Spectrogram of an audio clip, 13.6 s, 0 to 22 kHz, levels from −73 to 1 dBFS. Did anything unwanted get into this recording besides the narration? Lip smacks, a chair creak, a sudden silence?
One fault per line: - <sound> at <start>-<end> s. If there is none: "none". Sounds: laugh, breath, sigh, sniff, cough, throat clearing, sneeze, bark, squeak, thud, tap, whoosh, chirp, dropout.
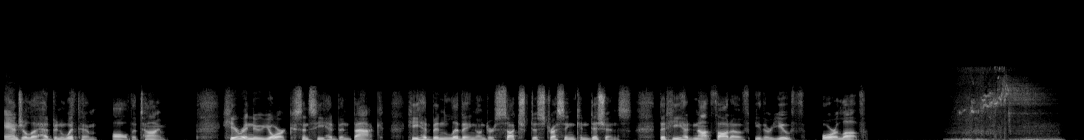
- squeak at 11.8-13.3 s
